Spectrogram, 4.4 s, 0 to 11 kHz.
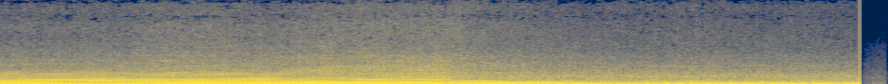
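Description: A BMW E36 M3 Euro Spec six-cylinder engine revs hard while driving, pitch climbing then dropping through a downshift, loud and close with no talking.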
